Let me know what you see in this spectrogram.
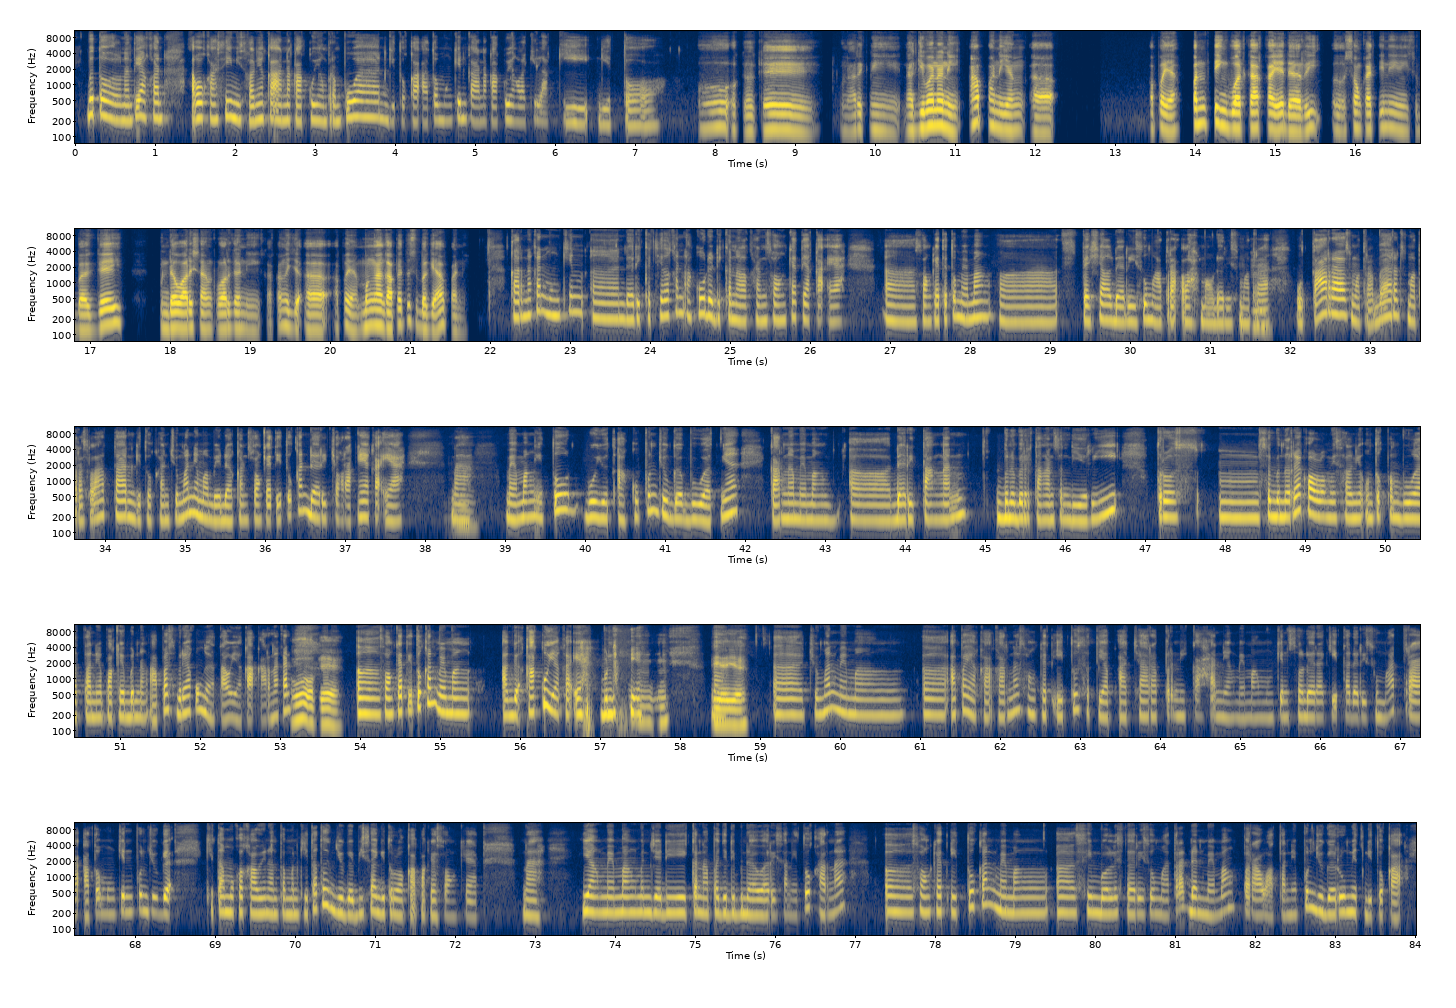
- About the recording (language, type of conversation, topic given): Indonesian, podcast, Benda warisan keluarga apa yang punya cerita penting?
- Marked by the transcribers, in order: static; laughing while speaking: "benangnya"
